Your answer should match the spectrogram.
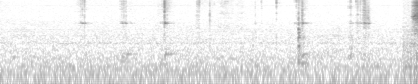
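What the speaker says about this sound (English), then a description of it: "Snip off unruly fibers to give a neater looking head." Scissors snipping loose fibers from the head of a miniature bulk head Clouser minnow spinfly during fly tying; several faint, short clicks spaced irregularly, close but quiet over a low background hum, with no talking.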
